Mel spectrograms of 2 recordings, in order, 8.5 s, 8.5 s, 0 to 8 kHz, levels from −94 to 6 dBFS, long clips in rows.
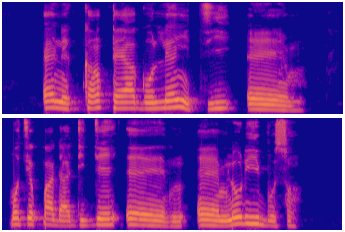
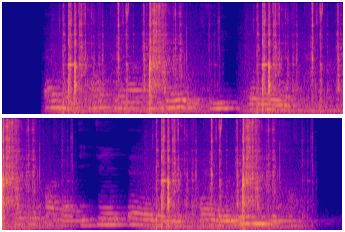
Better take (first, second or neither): first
